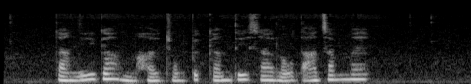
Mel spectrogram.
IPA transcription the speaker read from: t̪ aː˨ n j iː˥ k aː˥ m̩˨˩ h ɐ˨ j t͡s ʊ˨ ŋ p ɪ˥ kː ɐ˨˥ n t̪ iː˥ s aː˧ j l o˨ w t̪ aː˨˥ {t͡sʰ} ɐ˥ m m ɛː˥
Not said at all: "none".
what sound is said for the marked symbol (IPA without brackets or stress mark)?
t͡s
